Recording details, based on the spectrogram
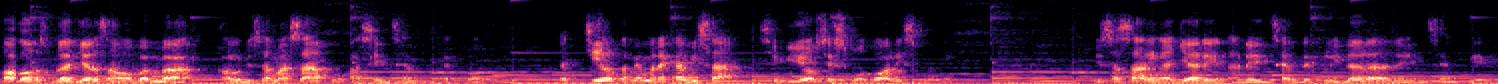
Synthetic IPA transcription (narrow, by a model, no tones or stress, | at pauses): kalohaɾʊsbəlad͡ʒarsamabambakalobisamasakokasiinsɛnt̪t̪ɛfkoloɡi | kət͡ʃɪlt̪apiməɾekabisasimbiosɪsmot̪ualismanɪ | bisasalɪŋad͡ʒaɾɪnadainsɛnt̪ɪflidəradainsɛnt̪ɪf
